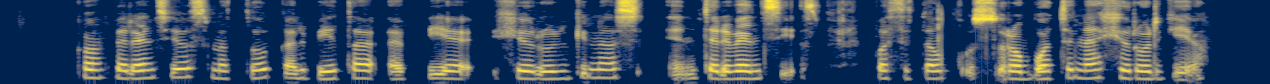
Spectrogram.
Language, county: Lithuanian, Marijampolė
